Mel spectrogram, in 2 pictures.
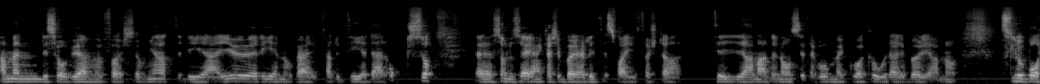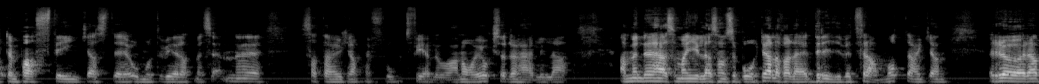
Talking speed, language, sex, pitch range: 240 wpm, Swedish, male, 120-135 Hz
